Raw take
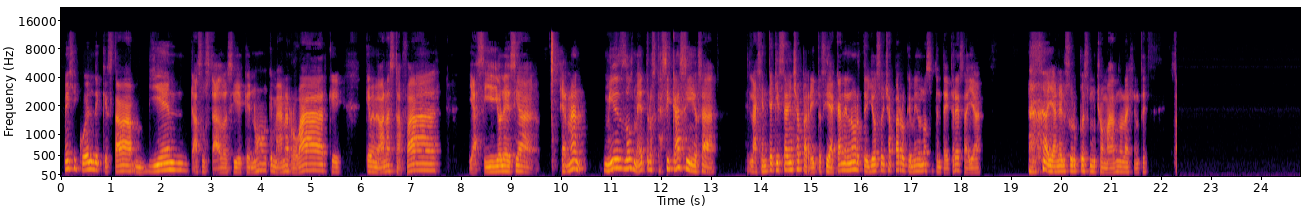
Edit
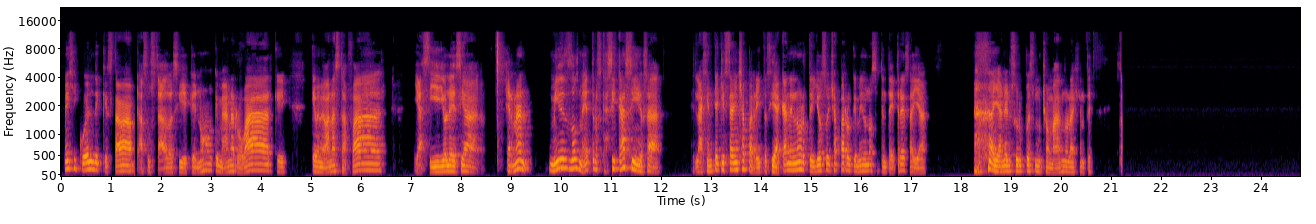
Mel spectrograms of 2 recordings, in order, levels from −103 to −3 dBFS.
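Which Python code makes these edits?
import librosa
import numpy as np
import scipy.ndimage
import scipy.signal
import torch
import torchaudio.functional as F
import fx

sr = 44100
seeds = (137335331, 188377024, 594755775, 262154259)

y = fx.edit(x, sr, fx.cut(start_s=1.46, length_s=1.09), tone=tone)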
